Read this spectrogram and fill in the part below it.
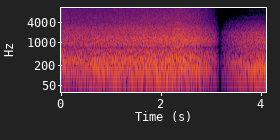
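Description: A heavy truck engine rumbles as the truck rolls past close by.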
